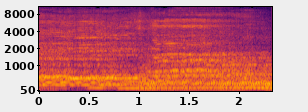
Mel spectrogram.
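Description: Gospel singing: a man's voice holding long notes, with other voices singing along over steady low sustained tones.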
